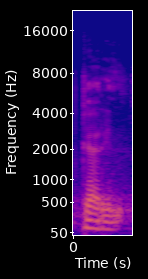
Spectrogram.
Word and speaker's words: pterin: Okay, this is, I will write down here so that you will, P is silent, pterin.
